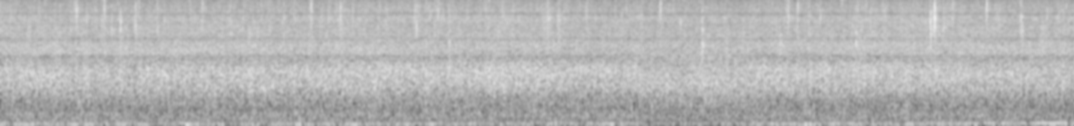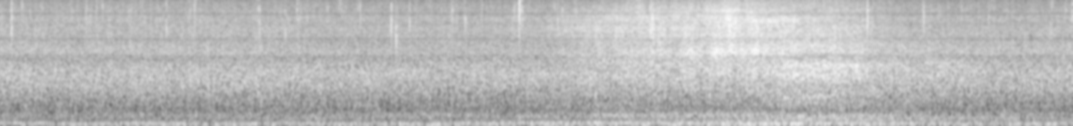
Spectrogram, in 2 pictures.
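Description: Heavy rain falling steadily: an even hiss of rain on the ground and surfaces, with scattered close drops ticking. It swells louder for a few seconds near the end.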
